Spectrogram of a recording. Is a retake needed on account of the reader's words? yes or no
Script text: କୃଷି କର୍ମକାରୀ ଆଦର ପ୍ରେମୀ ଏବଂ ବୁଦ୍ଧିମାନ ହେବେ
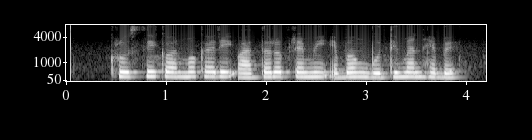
no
